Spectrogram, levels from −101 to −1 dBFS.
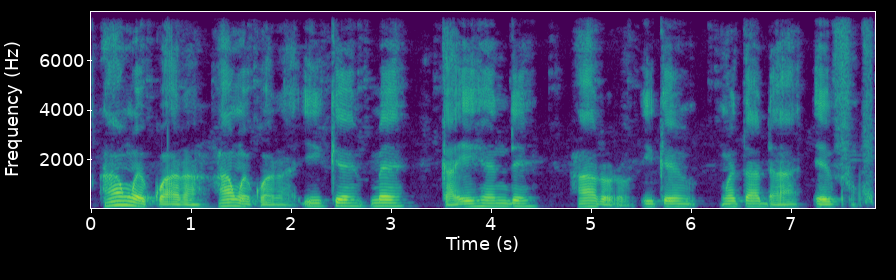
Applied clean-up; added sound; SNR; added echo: none; none; none; none.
